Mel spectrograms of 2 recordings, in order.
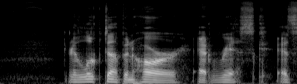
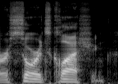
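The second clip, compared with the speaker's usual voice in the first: usual speaking voice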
